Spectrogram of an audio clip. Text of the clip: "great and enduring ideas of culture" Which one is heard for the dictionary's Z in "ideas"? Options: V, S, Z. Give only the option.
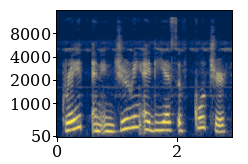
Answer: S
